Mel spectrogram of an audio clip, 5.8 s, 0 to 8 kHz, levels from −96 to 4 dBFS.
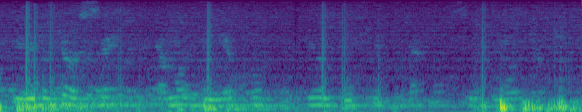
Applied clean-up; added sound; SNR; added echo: none; none; none; reverberation time 2.6 s.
